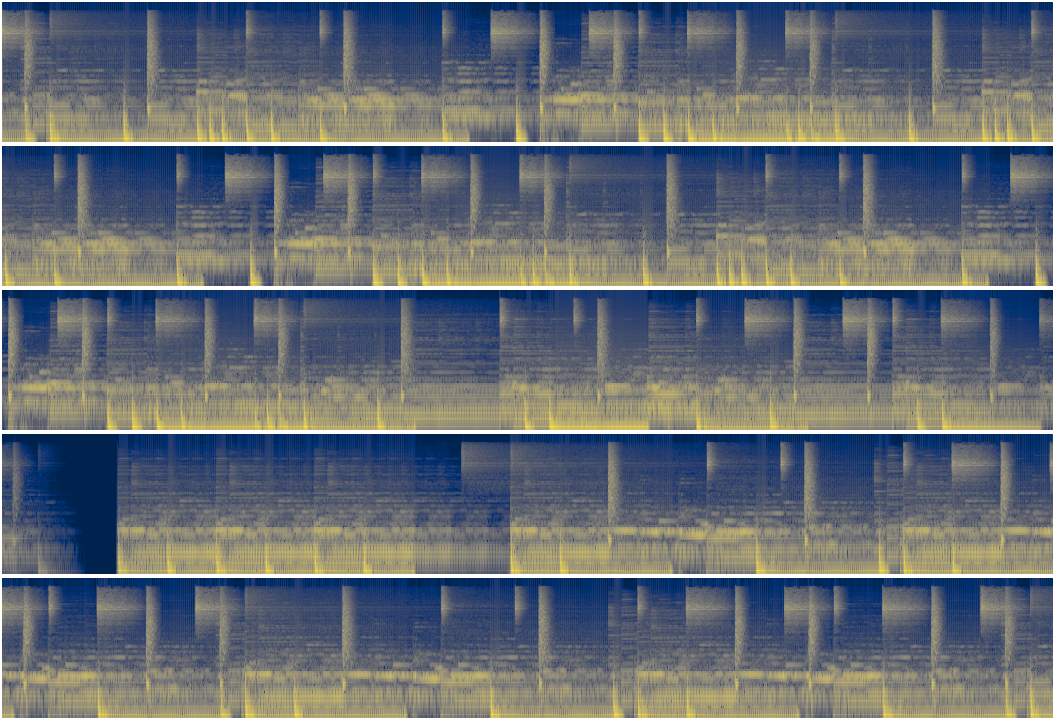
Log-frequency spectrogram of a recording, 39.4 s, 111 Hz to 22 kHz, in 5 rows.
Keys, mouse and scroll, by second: 2.1-2.5 scroll down 1, 2.5 ctrl+space, 2.6 ctrl+click, 2.9 ctrl+space, 3.1 ctrl+scroll up 1, 7.2 scroll down 1, 7.5 scroll up 1, 10.2 scroll down 1, 10.4-10.8 scroll up 1, 11.3 scroll down 1, 11.6 ctrl+space, 11.7 ctrl+click, 12.0 ctrl+space, 12.9 ctrl+scroll up 1, 38.0 double click.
